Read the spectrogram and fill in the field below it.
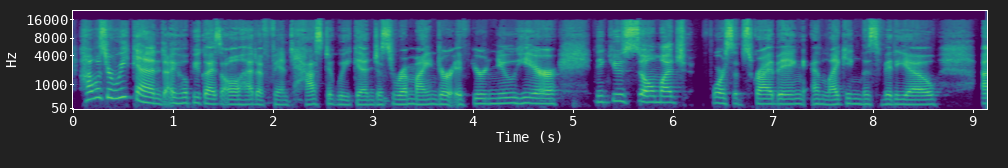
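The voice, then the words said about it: Strained, struggling voice. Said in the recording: “my voice is struggling. It's struggling”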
